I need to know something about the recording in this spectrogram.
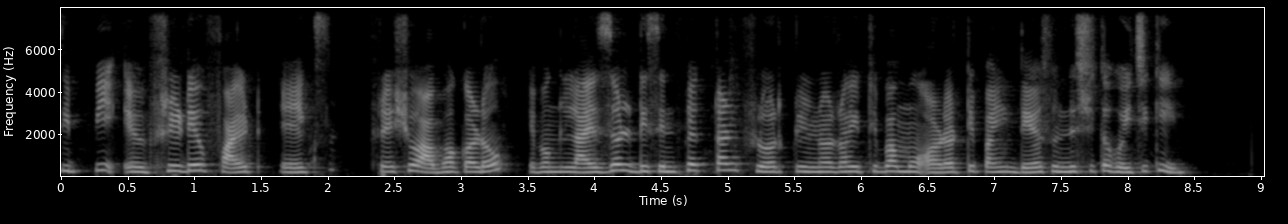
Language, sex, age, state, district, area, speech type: Odia, female, 18-30, Odisha, Cuttack, urban, read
